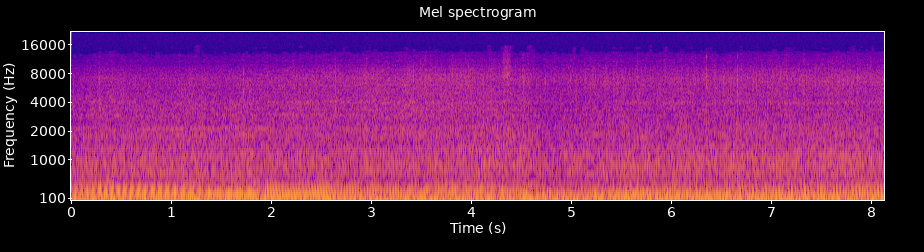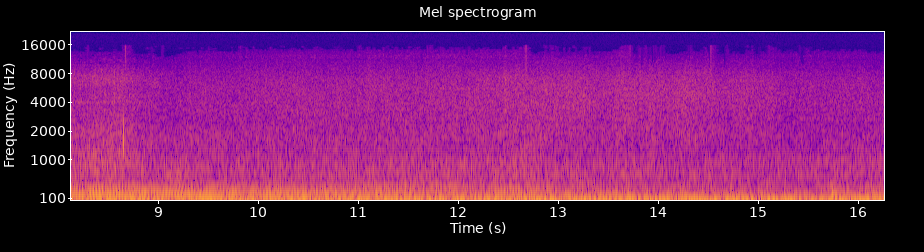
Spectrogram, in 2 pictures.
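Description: Windscreen wipers swish back and forth.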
